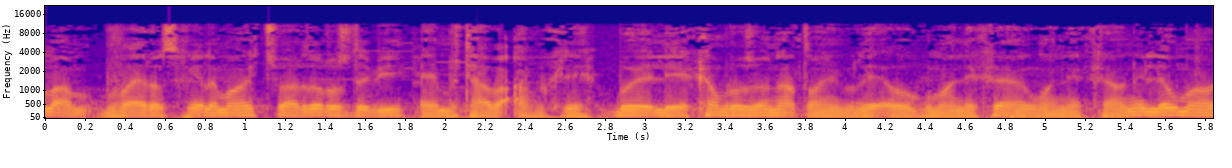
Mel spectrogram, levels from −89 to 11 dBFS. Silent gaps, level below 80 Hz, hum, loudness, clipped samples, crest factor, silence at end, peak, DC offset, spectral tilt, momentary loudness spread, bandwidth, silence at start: none; -26 dBFS; none; -12 LUFS; under 0.1%; 10 dB; 0 s; 0 dBFS; under 0.1%; -6 dB/octave; 3 LU; 11.5 kHz; 0 s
